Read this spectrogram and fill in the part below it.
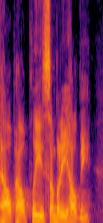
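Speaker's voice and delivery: put-on urgent, mild crying out. Recounting an incident with pedestrians nearby, retelling a yell for help. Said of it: "I had to then yell for help".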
